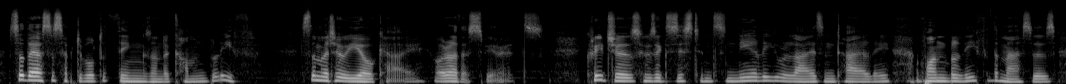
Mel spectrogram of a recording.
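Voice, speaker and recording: A man's voice: mid-range voice, gravelly, a little mellow, no room sound, lightly acted. A man voicing an arrogant, possessive immortal vampire in an ASMR roleplay, talking down in a drawl and sometimes whispering close to the mic.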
